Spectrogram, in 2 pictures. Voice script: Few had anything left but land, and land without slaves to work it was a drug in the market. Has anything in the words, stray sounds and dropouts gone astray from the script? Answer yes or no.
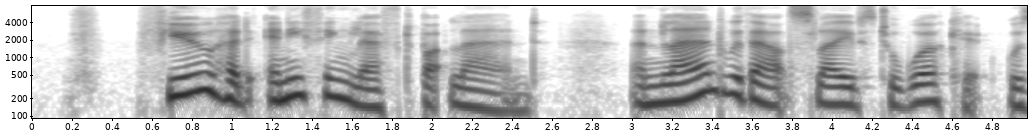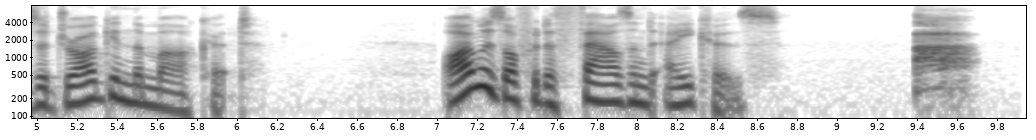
yes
